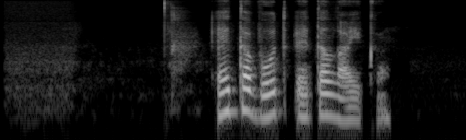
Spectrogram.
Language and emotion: Russian, neutral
